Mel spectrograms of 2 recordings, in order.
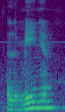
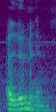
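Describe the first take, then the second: First: The word is said in a British way. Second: The word is said in an American way. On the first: The speaker calls it right. "I prefer this version to the American one" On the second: The speaker calls it wrong. "the American one"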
